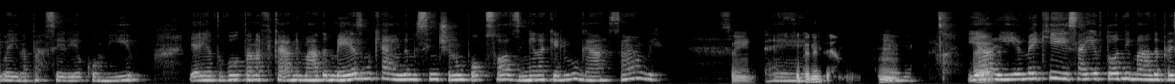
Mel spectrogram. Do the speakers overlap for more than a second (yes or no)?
no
